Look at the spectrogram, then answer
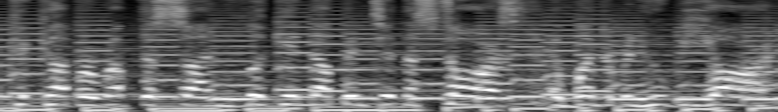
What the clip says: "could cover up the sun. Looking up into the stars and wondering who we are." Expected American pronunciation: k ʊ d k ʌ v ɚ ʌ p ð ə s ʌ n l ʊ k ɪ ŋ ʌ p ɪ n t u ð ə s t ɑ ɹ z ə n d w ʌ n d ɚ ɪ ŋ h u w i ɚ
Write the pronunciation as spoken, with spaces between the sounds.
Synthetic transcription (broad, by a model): k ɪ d k ʌ v ɚ ʌ p ð ə s ʌ n l ʊ k ɪ ŋ ʌ p ɪ n t u ð ə s t ɑ ɹ z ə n w ʌ n d ɚ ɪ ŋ h u w i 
